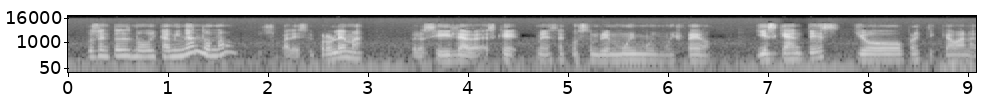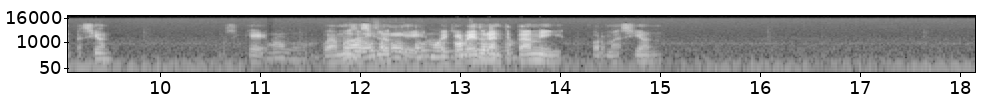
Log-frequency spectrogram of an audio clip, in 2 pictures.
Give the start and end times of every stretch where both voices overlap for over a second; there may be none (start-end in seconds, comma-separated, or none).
11.8-13.6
